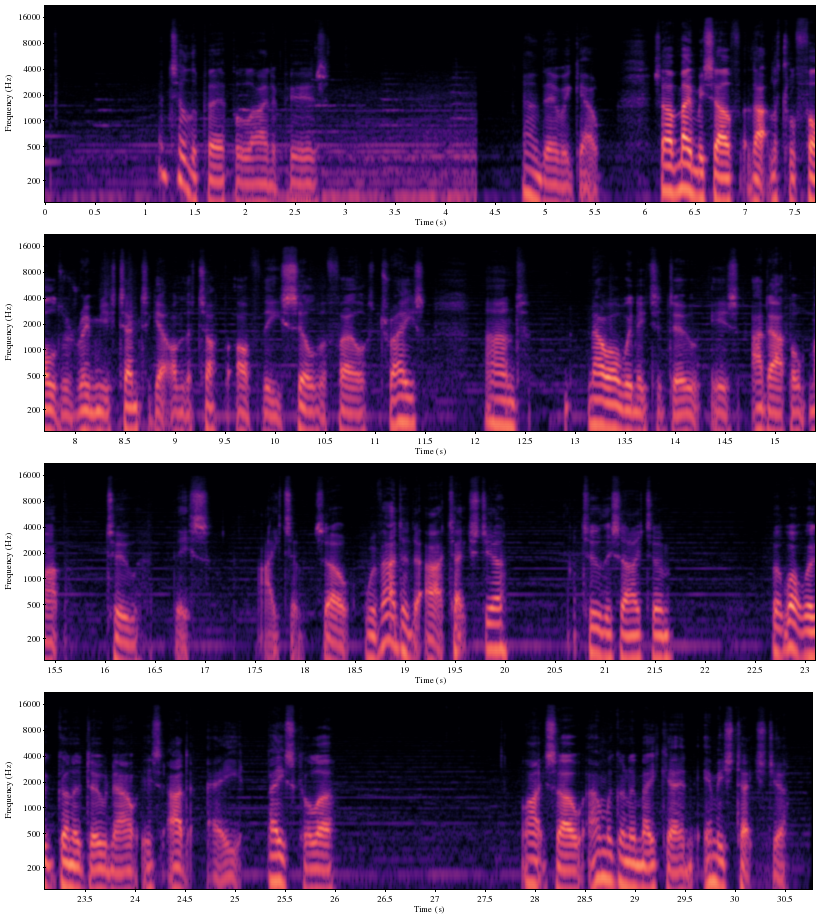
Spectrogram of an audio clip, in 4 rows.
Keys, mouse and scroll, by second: 0.1 z, 2.8 click, 4.1 Tab, 7.1 middle click, 13.1 middle click, 19.4-24.6 middle drag, 24.6-26.0 scroll, 26.0-27.2 scroll, 27.2 click, 30.0 click.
